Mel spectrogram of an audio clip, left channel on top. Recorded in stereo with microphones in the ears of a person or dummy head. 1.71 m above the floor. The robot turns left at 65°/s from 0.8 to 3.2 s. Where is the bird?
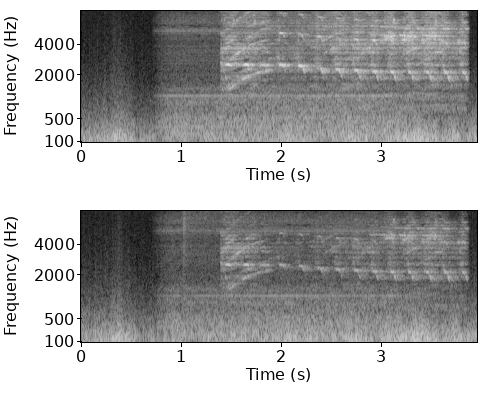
150° left; by 3.9 s 35° left.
